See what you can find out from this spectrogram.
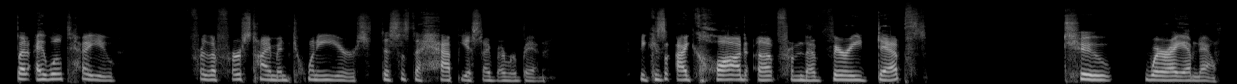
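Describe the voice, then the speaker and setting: Fairly even intonation at a fairly slow pace with long, frequent pauses, in a dry, close sound with no echo and a very clean recording with a silent background. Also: woman, medium pitch for a woman. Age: 60s. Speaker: mental health advocate and podcaster. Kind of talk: interview.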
